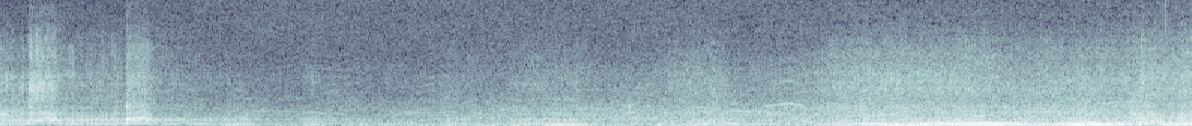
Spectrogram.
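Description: An off-road truck races through a competition course at an Abbottstown, Pennsylvania event, its engine revving and climbing in pitch as it accelerates, loud and close, with a commentator talking over it and crowd noise behind.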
